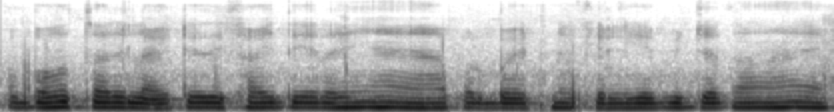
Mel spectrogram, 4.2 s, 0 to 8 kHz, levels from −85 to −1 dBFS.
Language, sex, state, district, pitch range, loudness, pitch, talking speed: Hindi, male, Haryana, Jhajjar, 130-135 Hz, -14 LUFS, 135 Hz, 215 wpm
